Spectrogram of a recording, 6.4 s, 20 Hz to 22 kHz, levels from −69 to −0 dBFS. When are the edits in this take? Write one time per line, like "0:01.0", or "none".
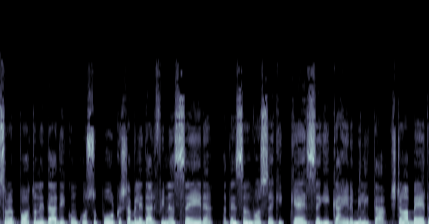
none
